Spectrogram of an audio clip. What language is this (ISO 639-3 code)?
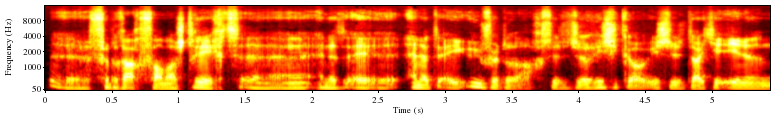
nld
